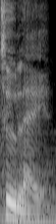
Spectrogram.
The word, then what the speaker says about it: Thule: Prior to the rise of the Nazi regime, there existed an occult secret society within Germany called the Thule Society, sometimes alternatively pronounced Thule, that had sub-factions within it.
